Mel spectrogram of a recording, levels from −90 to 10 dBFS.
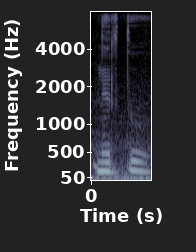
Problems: low volume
